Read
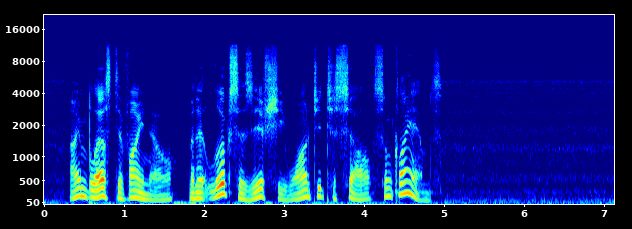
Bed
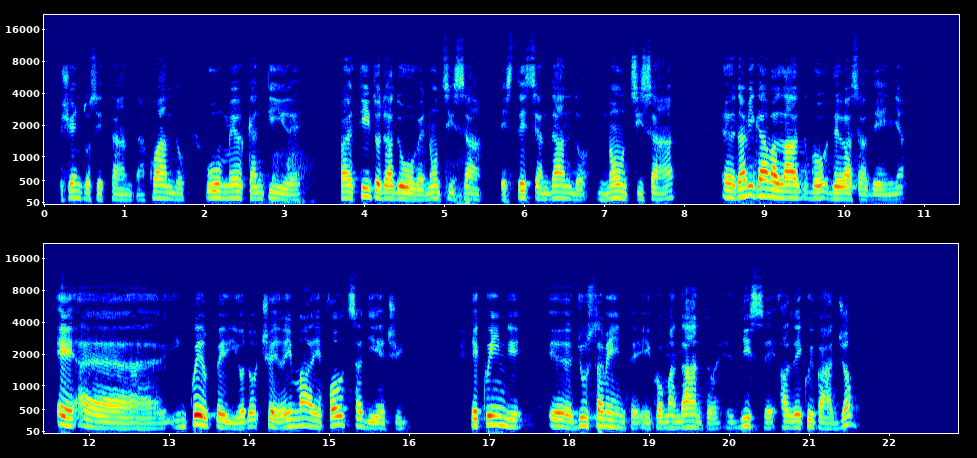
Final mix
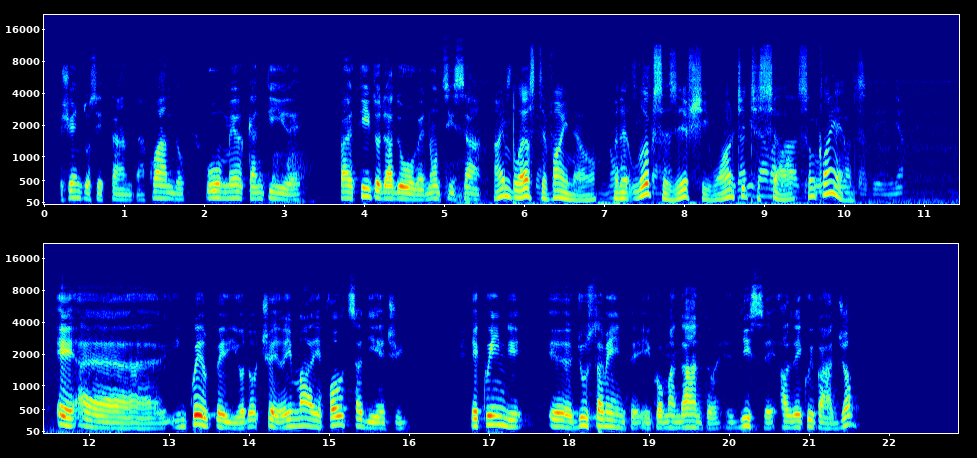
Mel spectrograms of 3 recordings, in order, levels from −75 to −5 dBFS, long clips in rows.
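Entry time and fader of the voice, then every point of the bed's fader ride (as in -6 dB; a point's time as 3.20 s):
5.30 s, -2.0 dB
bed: 5.50 s -3.5 dB
6.05 s -21 dB
10.45 s -21 dB
10.89 s -2.5 dB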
